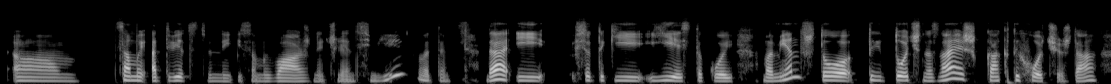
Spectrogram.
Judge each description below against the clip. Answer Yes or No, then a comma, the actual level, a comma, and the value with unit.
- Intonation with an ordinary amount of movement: Yes, average, 3.5 semitones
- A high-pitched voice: No, medium, 175 Hz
